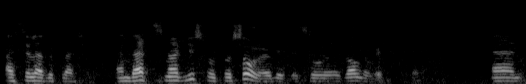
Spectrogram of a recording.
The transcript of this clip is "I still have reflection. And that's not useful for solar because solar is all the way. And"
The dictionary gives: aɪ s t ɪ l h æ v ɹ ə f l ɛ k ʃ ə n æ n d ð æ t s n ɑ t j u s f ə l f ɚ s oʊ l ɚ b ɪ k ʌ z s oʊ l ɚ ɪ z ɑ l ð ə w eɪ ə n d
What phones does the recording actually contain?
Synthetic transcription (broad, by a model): aɪ s t ɪ l h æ v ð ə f l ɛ ʃ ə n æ n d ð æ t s n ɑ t j u s f ə l f ɚ s oʊ l ɚ b ɪ k ʌ z s oʊ l ɚ ɪ z ɑ l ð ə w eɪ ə n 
